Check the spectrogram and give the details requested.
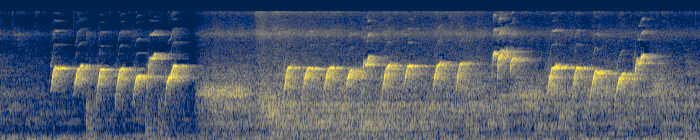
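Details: Lesser green leafbird song used to provoke other birds to sing: rows of rising whistled notes repeated quickly in steady series, shifting pitch between runs, with a few sharper high notes near the end.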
